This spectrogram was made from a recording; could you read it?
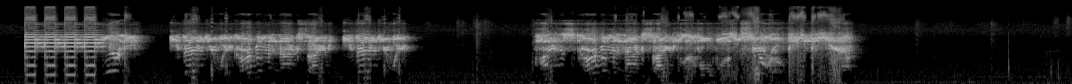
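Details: Brand-new First Alert smoke and carbon monoxide alarm tested after installation by holding the test button: four sharp high beeps, then two long piercing warbling bursts with a pause between, working normally.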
